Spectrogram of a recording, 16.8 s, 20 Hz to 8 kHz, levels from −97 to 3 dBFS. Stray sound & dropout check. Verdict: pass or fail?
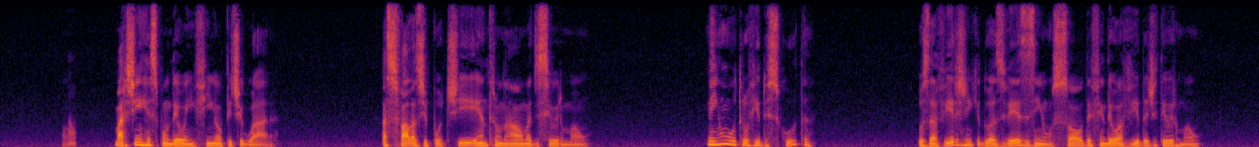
fail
